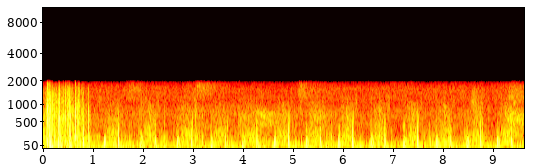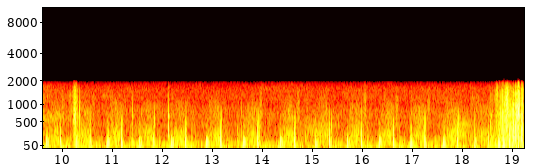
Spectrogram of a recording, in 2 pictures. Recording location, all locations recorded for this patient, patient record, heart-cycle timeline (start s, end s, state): tricuspid valve (TV)
aortic valve (AV)+pulmonary valve (PV)+tricuspid valve (TV)+mitral valve (MV)
#Age: Child
#Sex: Male
#Height: 126.0 cm
#Weight: 24.7 kg
#Pregnancy status: False
#Murmur: Present
#Murmur locations: mitral valve (MV)+pulmonary valve (PV)+tricuspid valve (TV)
#Most audible location: mitral valve (MV)
#Systolic murmur timing: Holosystolic
#Systolic murmur shape: Plateau
#Systolic murmur grading: II/VI
#Systolic murmur pitch: Medium
#Systolic murmur quality: Blowing
#Diastolic murmur timing: nan
#Diastolic murmur shape: nan
#Diastolic murmur grading: nan
#Diastolic murmur pitch: nan
#Diastolic murmur quality: nan
#Outcome: Abnormal
#Campaign: 2015 screening campaign
0.00	1.62	unannotated
1.62	1.92	diastole
1.92	2.06	S1
2.06	2.20	systole
2.20	2.34	S2
2.34	2.64	diastole
2.64	2.76	S1
2.76	2.92	systole
2.92	3.06	S2
3.06	3.34	diastole
3.34	3.44	S1
3.44	3.60	systole
3.60	3.70	S2
3.70	3.96	diastole
3.96	4.10	S1
4.10	4.24	systole
4.24	4.36	S2
4.36	4.60	diastole
4.60	4.74	S1
4.74	4.88	systole
4.88	4.98	S2
4.98	5.24	diastole
5.24	5.36	S1
5.36	5.50	systole
5.50	5.62	S2
5.62	5.88	diastole
5.88	6.02	S1
6.02	6.16	systole
6.16	6.26	S2
6.26	6.54	diastole
6.54	6.64	S1
6.64	6.80	systole
6.80	6.92	S2
6.92	7.18	diastole
7.18	7.32	S1
7.32	7.46	systole
7.46	7.56	S2
7.56	7.84	diastole
7.84	7.96	S1
7.96	8.12	systole
8.12	8.22	S2
8.22	8.46	diastole
8.46	8.58	S1
8.58	8.72	systole
8.72	8.82	S2
8.82	9.06	diastole
9.06	9.20	S1
9.20	9.34	systole
9.34	9.44	S2
9.44	9.66	diastole
9.66	9.80	S1
9.80	9.94	systole
9.94	10.04	S2
10.04	10.26	diastole
10.26	10.40	S1
10.40	10.54	systole
10.54	10.64	S2
10.64	10.90	diastole
10.90	11.02	S1
11.02	11.16	systole
11.16	11.26	S2
11.26	11.52	diastole
11.52	11.66	S1
11.66	11.80	systole
11.80	11.92	S2
11.92	12.16	diastole
12.16	12.30	S1
12.30	12.44	systole
12.44	12.58	S2
12.58	12.86	diastole
12.86	12.98	S1
12.98	13.14	systole
13.14	13.26	S2
13.26	13.60	diastole
13.60	13.74	S1
13.74	13.86	systole
13.86	14.00	S2
14.00	14.34	diastole
14.34	14.48	S1
14.48	14.60	systole
14.60	14.74	S2
14.74	15.04	diastole
15.04	15.16	S1
15.16	15.30	systole
15.30	15.42	S2
15.42	15.66	diastole
15.66	15.78	S1
15.78	15.94	systole
15.94	16.08	S2
16.08	16.32	diastole
16.32	16.42	S1
16.42	16.58	systole
16.58	16.70	S2
16.70	16.96	diastole
16.96	17.08	S1
17.08	17.20	systole
17.20	17.34	S2
17.34	17.60	diastole
17.60	17.74	S1
17.74	17.88	systole
17.88	18.00	S2
18.00	18.24	diastole
18.24	19.25	unannotated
